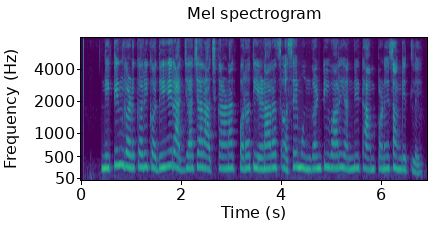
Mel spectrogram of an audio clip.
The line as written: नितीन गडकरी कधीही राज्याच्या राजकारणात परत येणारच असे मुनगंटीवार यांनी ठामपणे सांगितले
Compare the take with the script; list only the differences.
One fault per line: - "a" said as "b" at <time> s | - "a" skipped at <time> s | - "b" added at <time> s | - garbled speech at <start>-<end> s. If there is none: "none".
none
